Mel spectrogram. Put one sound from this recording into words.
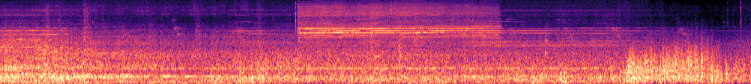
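A tram hums and squeals as it rolls away around a curve.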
